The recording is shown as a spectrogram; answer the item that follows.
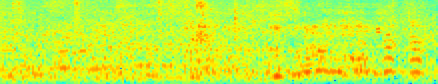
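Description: Crowd of people talking at once: steady, overlapping chatter with no single voice standing out.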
